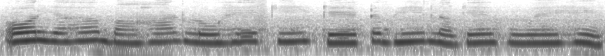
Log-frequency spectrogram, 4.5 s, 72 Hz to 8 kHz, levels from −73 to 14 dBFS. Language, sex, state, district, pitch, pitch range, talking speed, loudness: Hindi, female, Madhya Pradesh, Dhar, 235 Hz, 220-250 Hz, 130 wpm, -16 LUFS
